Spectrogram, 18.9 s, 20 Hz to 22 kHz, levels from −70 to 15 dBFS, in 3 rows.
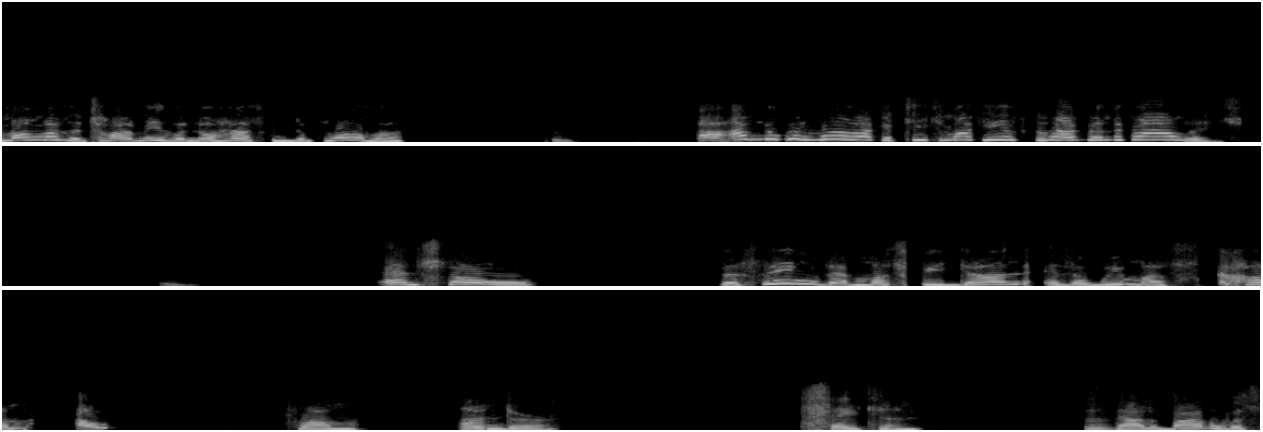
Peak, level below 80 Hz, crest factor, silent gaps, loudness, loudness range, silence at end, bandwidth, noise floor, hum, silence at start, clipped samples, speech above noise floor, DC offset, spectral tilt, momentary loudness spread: -8 dBFS; -60 dBFS; 12 dB; none; -19 LUFS; 5 LU; 0.05 s; 7.4 kHz; -67 dBFS; none; 0 s; under 0.1%; 49 dB; under 0.1%; -6.5 dB/octave; 9 LU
